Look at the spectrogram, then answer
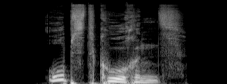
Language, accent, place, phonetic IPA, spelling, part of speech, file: German, Germany, Berlin, [ˈoːpstˌkuːxn̩s], Obstkuchens, noun, De-Obstkuchens.ogg
- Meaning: genitive singular of Obstkuchen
